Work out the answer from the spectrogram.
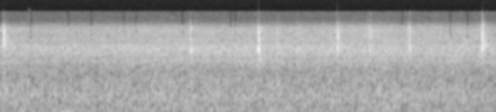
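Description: Mouth sounds of eating: chewing and lip smacks heard as a few short, sharp clicks from about three seconds in, the loudest near the end, over a steady hiss.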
